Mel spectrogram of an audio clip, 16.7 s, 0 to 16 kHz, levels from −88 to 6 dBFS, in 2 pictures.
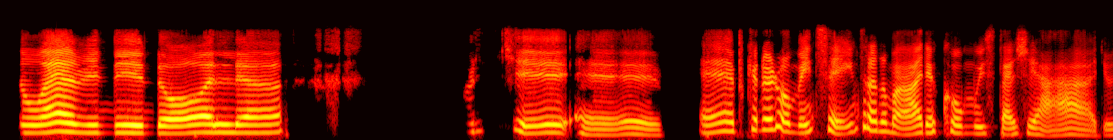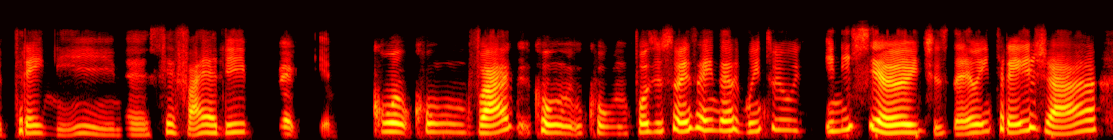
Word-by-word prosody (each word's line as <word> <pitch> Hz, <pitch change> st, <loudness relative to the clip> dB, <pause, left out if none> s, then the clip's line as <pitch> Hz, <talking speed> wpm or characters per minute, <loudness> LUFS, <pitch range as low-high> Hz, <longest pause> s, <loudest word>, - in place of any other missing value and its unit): Não 200 Hz, 0 st, +2 dB
é 230 Hz, +1 st, +8 dB
menino? 200 Hz, -1 st, +3 dB
Olha. 205 Hz, +2 st, +5 dB, 1.4 s
Porque 220 Hz, -3 st, -2 dB
é. 150 Hz, 0 st, -4 dB, 0.3 s
É, 220 Hz, +4 st, -2 dB
porque 275 Hz, +3 st, -6 dB
normalmente 235 Hz, -4 st, 0 dB
você 265 Hz, -, -2 dB
entra 255 Hz, -, -2 dB
em 240 Hz, -, -2 dB
uma 210 Hz, -, -2 dB
área 200 Hz, +6 st, 0 dB
como 190 Hz, -5 st, -6 dB
estagiário, 160 Hz, -4 st, -6 dB
trainee, 170 Hz, -4 st, -8 dB
né. 145 Hz, -1 st, -10 dB
Você 215 Hz, +7 st, -7 dB
vai 205 Hz, +1 st, -2 dB
ali, 210 Hz, +2 st, -4 dB, 0.2 s
eh -, -, -3 dB, 0.2 s
eh, 420 Hz, -, -14 dB, 0.3 s
com 230 Hz, -2 st, +2 dB
com 220 Hz, -1 st, -7 dB
vário 210 Hz, -, +2 dB
com 200 Hz, -6 st, -2 dB
com 180 Hz, -2 st, -10 dB
posições 230 Hz, -, 0 dB
ainda 265 Hz, -1 st, -1 dB
muito 245 Hz, +9 st, -7 dB, 0.4 s
iniciantes, 215 Hz, -, +3 dB
né. 165 Hz, +2 st, 0 dB
Eu 205 Hz, -, +1 dB
entrei 220 Hz, +4 st, 0 dB
já 235 Hz, -, 0 dB
205 Hz, 130 wpm, -22 LUFS, 185-230 Hz, 1.4 s, é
